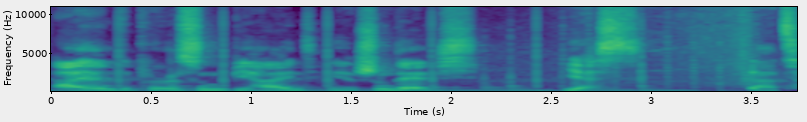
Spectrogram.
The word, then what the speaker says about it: hirschundelch: I am and I am the person behind hirschundelch. Yes, that's how it is pronounced.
